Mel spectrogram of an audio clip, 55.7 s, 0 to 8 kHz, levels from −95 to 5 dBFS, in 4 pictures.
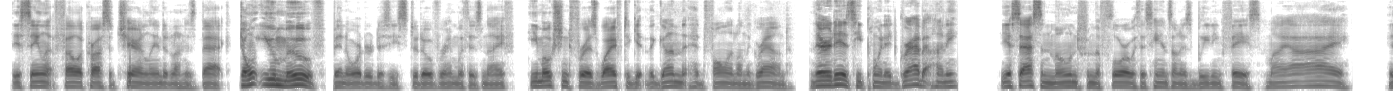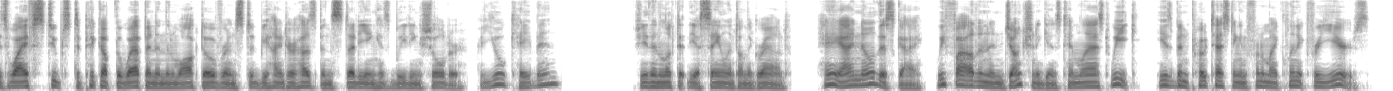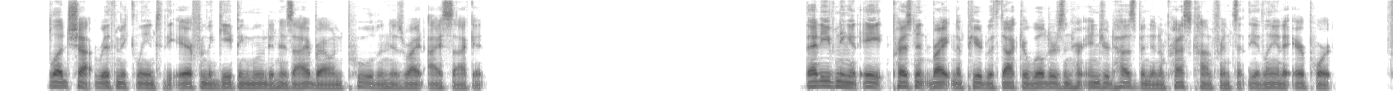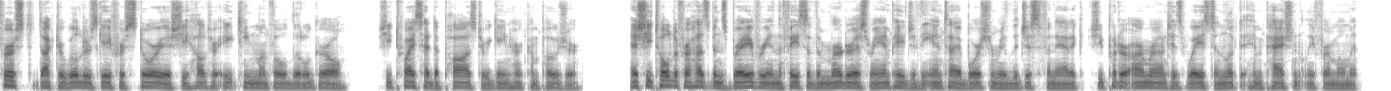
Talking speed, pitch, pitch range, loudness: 240 wpm, 90 Hz, 85-100 Hz, -36 LUFS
